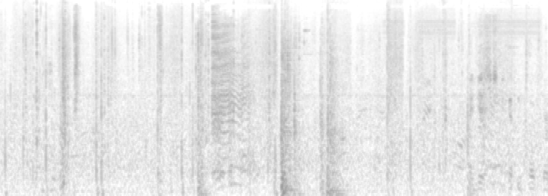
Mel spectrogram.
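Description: Footsteps thud on a wooden floor indoors.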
